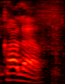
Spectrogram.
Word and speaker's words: Carlisle: But I like Carlisle cause I'm- the way it's spelled, it don't sound. How you Like, think it's spelled? It can be spelled like two when you different say ways. it, you say Carlisle. It sound like ILILE, but when you spell it, it's an S in there, right?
